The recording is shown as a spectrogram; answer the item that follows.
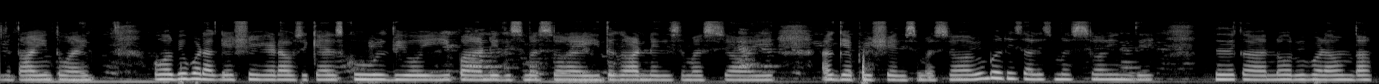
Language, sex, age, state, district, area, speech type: Dogri, female, 30-45, Jammu and Kashmir, Udhampur, rural, spontaneous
